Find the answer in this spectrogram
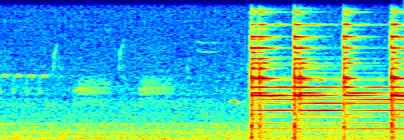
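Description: A railroad warning bell starts ringing just over a second in, in rapid clanging strikes about four a second, each with a bright ringing tone.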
